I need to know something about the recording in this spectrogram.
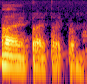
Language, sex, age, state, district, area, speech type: Kannada, male, 45-60, Karnataka, Bidar, urban, spontaneous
